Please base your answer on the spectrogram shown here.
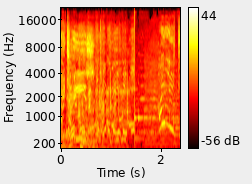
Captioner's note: all laughing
